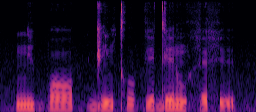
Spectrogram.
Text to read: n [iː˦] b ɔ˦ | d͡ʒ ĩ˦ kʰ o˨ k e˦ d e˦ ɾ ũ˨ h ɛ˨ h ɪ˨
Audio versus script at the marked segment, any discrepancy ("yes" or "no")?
yes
